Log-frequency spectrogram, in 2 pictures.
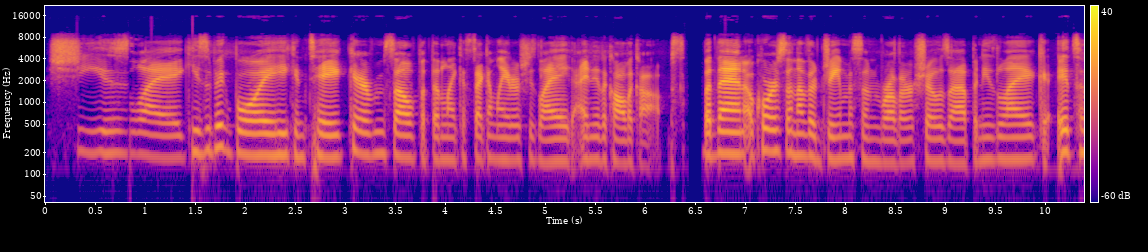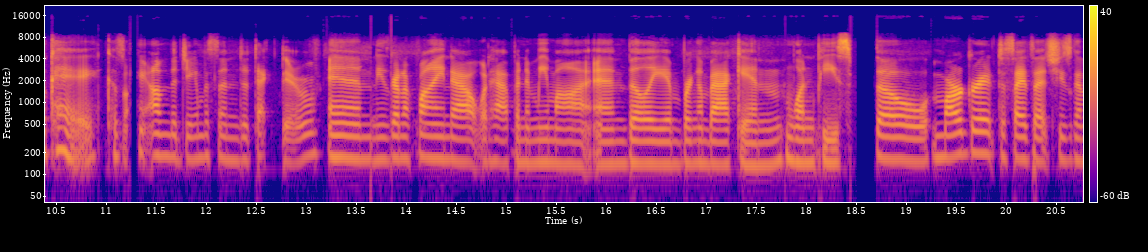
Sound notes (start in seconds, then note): none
